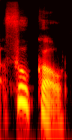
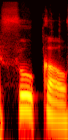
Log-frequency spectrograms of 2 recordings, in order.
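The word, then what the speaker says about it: Foucauld: dur something so he's char c dur which is spelled d e delta echo And then uh fukco uh and that is I think rather easy.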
